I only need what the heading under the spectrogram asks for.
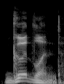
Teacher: Emphasis on the first syllable, good.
